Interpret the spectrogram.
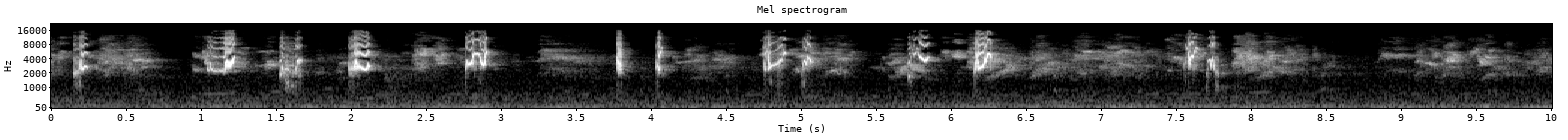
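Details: Two young caged lovebirds, a euwing green opaline and a red-eyed albino, kept as a pair: shrill harsh chirps in irregular bursts, some sharp and clicky, others rasping, with brief softer twittering between.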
